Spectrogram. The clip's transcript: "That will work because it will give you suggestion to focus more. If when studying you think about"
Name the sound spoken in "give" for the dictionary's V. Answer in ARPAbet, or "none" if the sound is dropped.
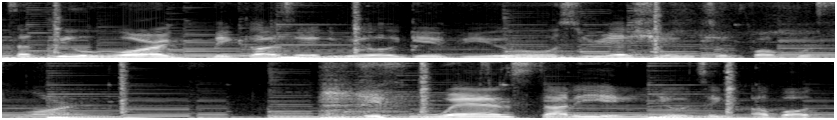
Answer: V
